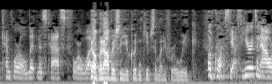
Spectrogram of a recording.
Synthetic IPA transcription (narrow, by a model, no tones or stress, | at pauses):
tʰɛ̃mpʰɛl̩ˠlɪt̚mɨstʰɛstfə˞wʌnoʊbʌɾɑbviɨslijɨkʰʊdⁿn̩kʰipsʌ̃mbɑɾifə˞əwik | ʌv̥kʰɔɹsjɛshiɹɨtsɨ̃naʊə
